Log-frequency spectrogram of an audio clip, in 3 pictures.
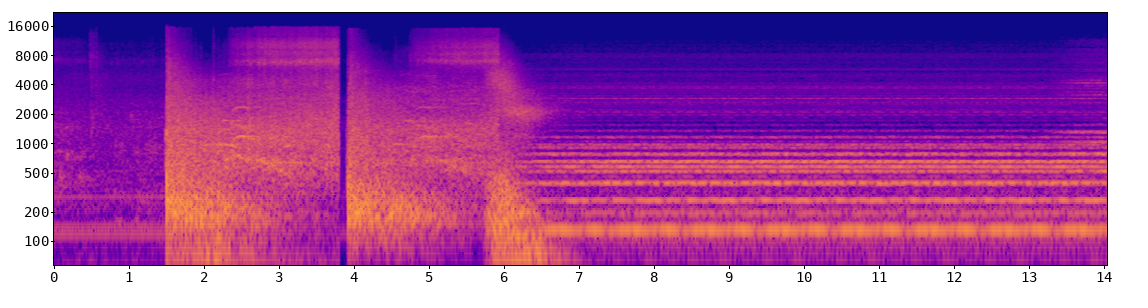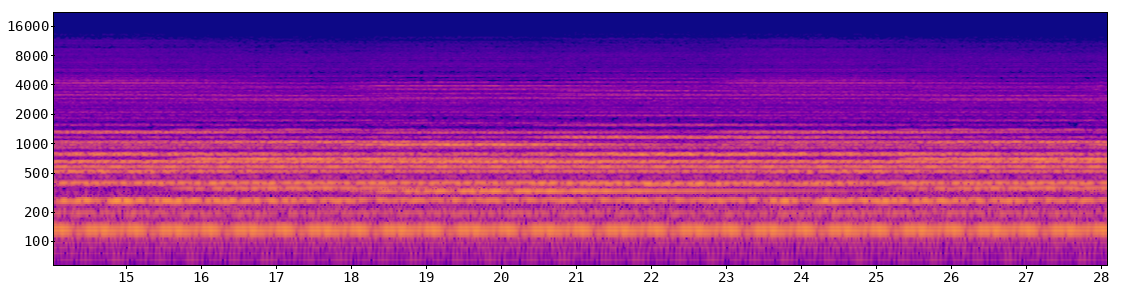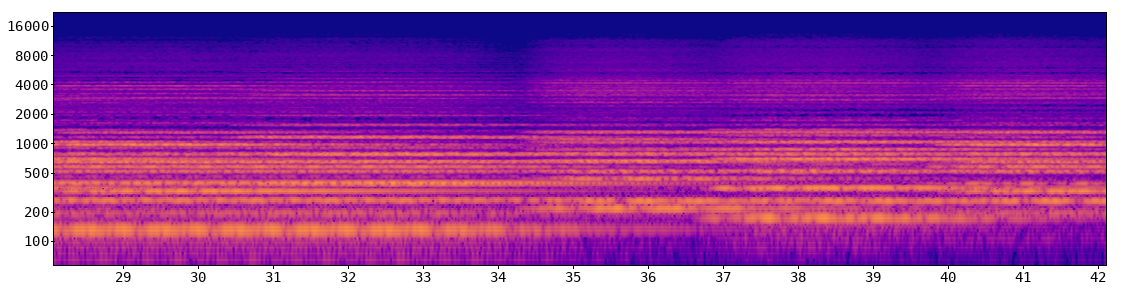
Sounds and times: Music: 5.9 - 42.1.

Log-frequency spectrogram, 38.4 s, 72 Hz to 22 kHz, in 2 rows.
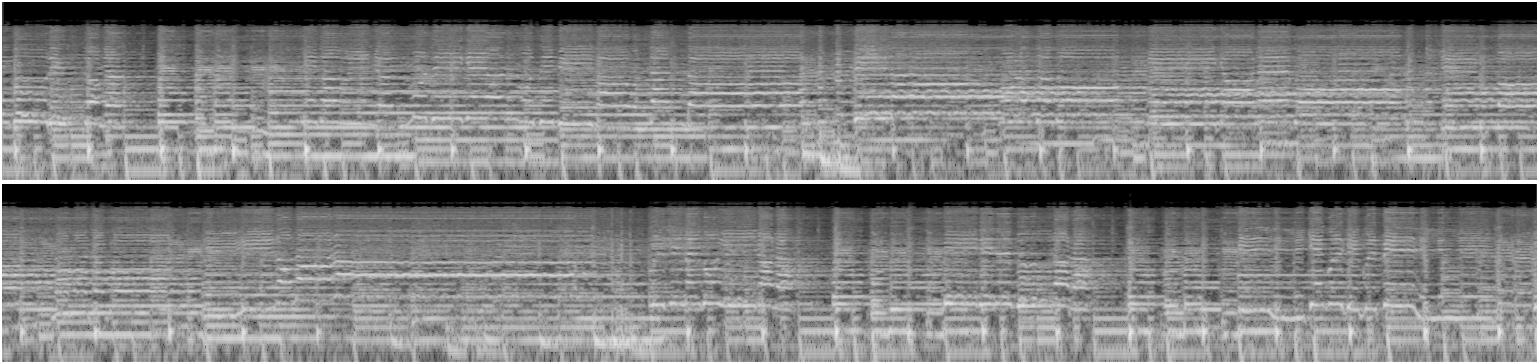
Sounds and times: Music: 0.0 - 38.3.

